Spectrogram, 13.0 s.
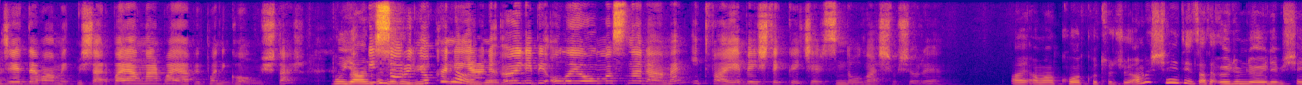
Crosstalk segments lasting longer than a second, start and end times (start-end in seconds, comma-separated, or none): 3.5-5.2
